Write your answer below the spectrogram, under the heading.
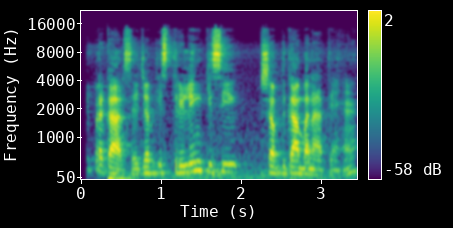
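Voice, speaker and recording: A man's voice: a little high, animated, moderate pace, sharp tone, slight background noise. A man teaching a spoken lesson on pronunciation and spelling, patiently explaining, repeating words aloud and asking the listener questions. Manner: asks the listener rhetorical questions. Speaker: Hindi language teacher.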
